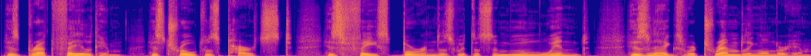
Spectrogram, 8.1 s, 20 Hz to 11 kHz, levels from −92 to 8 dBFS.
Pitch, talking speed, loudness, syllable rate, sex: 115 Hz, 170 wpm, -19 LUFS, 4.2 syllables/s, male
